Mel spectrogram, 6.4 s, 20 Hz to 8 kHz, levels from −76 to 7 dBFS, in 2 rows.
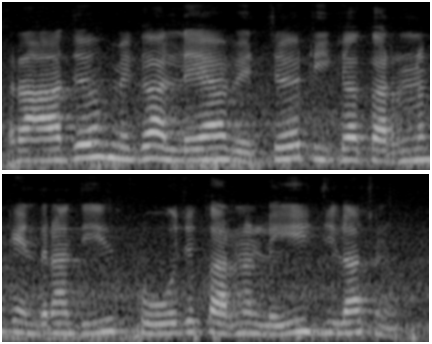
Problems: none marked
